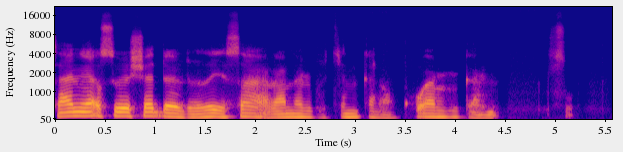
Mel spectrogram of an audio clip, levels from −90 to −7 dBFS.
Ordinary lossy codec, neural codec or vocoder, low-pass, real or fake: none; autoencoder, 48 kHz, 32 numbers a frame, DAC-VAE, trained on Japanese speech; 19.8 kHz; fake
